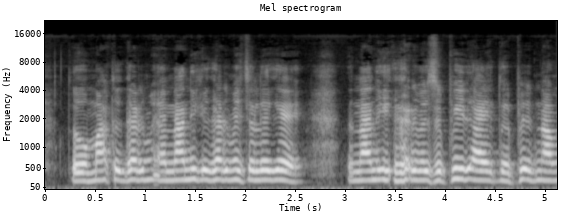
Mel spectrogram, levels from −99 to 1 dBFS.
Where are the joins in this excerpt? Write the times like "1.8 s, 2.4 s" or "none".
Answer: none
